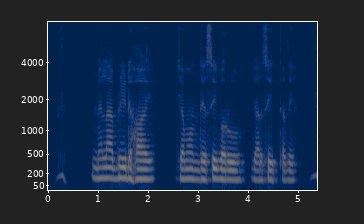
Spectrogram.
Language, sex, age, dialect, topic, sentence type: Bengali, male, 31-35, Jharkhandi, agriculture, statement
